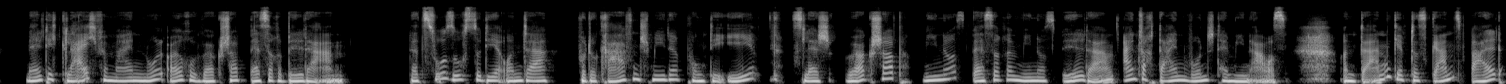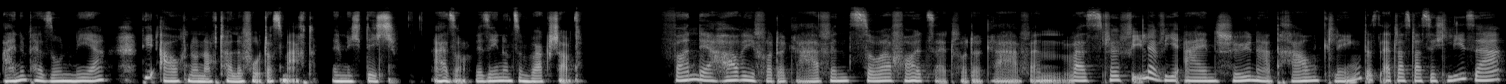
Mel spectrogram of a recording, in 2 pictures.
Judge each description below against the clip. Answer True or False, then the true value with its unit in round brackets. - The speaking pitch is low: False (165 Hz)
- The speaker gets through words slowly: False (135 wpm)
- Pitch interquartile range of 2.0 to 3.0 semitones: False (3.7 semitones)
